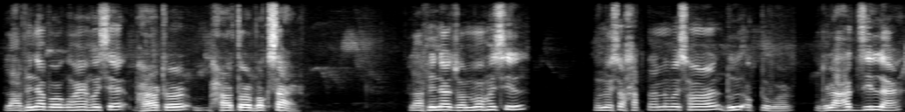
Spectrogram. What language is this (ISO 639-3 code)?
asm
